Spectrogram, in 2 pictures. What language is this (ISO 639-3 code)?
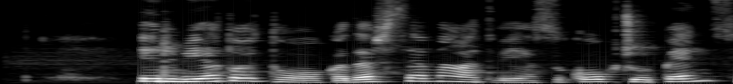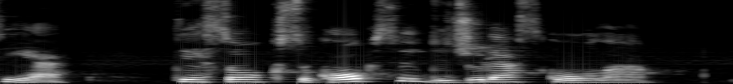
lit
